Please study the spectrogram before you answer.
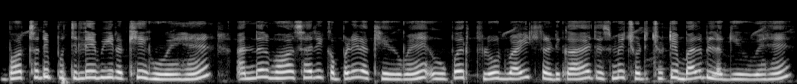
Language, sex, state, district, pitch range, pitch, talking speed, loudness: Hindi, female, Jharkhand, Deoghar, 255-310 Hz, 275 Hz, 190 wpm, -13 LUFS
